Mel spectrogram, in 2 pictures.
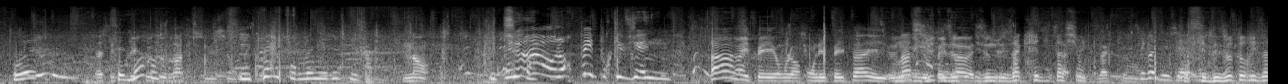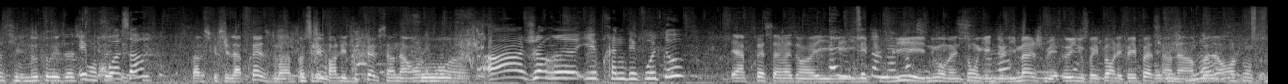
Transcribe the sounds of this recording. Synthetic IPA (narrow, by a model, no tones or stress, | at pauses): wɛbasɛsɛd̪ɔfot̪ɔɡʁafsimisjɔ̃ilpɛjpuʁvəniʁisis | nɔ̃ | ilpɛaɔ̃lœʁpɛjpuʁkilvjɛn | aɔ̃ipɛjɔ̃ləʁɔ̃lepɛjpaenɔ̃spɛzilzɔ̃d̪ezakχed̪it̪asjɔ̃ɡzak̚t̪əmɑ̃sɛkwad̪ezɛsɛd̪ezot̪ɔʁizasjɔ̃not̪oʁizasepɔ̃uʁkwasa | bapaʁsəkəsɛlapχɛs̬d̪ɔ̃pɔsavepaʁled̪yklœbsɛɛ̃naʁɑ̃ʒmɑ̃øaʒɑ̃ʁøilpχɛnd̪epot̪o | eapχɛsavad̪ɑ̃ilɛilɛpd̪̃bmɛlijeenuɑ̃mɛmt̪ɑ̃ɔ̃ɡaɲd̪əlimaʒmɛʔøilnupɛjpaɔ̃lepɛjpasɛɛ̃nɛ̃b̪ɔnaʁɑ̃ʒmɑ̃kwa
